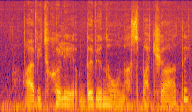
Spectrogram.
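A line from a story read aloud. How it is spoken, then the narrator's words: Plain, eagle. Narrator (Russian): говорит орел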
